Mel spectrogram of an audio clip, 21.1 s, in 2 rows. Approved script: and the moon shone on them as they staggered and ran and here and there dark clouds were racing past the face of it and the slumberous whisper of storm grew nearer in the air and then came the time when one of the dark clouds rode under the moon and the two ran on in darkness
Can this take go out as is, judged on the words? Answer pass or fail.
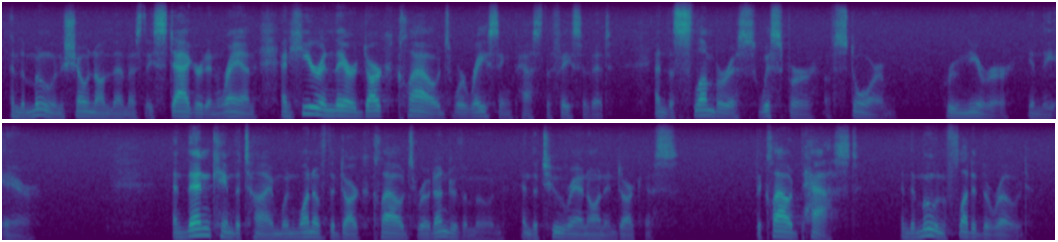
fail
